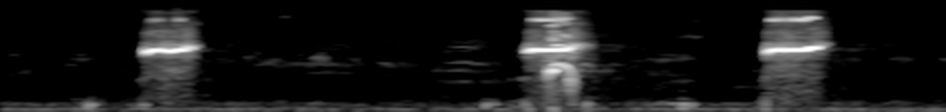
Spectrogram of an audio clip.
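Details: Grey francolin, called teetar, giving three separate loud, harsh piping notes spaced over about a second to a second and a half apart, in otherwise quiet surroundings.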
